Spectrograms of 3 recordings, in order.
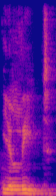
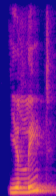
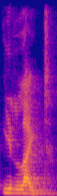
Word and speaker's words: elite: right for you number 48 is the word elite actually there are two correct pronunciations elite and elite both are okay but just don't say it light there's no light in elite now if you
